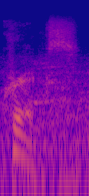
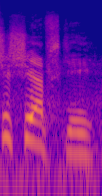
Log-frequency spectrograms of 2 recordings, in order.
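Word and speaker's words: Krzyzewski: It's Crics. No, it's Shashevsky.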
